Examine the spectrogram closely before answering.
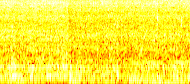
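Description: A steady, full rush of running water, like a tap or stream pouring continuously, loud with a broad hissing texture and no voices.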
